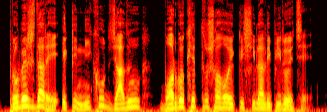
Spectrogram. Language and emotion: Bengali, neutral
